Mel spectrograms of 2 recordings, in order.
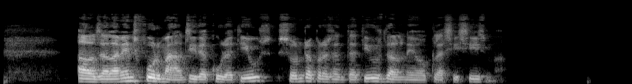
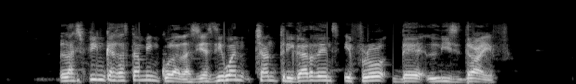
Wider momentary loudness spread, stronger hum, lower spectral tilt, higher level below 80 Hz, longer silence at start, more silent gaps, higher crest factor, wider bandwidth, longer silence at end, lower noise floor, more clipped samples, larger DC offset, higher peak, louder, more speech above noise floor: first, 13 LU vs 4 LU; neither; about the same, -5.5 dB/octave vs -6.5 dB/octave; second, -62 dBFS vs -50 dBFS; second, 0.15 s vs 0.6 s; neither; first, 20 dB vs 14 dB; first, 11.5 kHz vs 7.6 kHz; first, 1.4 s vs 0.8 s; first, under -90 dBFS vs -71 dBFS; neither; neither; about the same, 0 dBFS vs 0 dBFS; second, -18 LUFS vs -14 LUFS; first, over 73 dB vs 58 dB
